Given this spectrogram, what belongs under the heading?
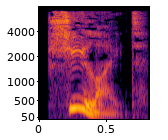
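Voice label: "scheelite", British English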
